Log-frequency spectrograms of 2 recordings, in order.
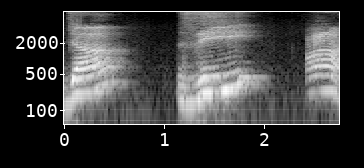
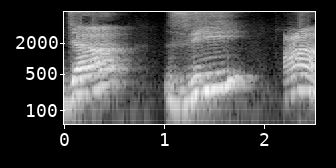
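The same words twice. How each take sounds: Both takes have the same delivery.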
